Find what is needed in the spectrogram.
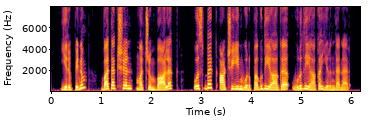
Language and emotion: Tamil, neutral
